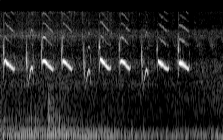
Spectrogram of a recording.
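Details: Cinereous tit singing to coax lazy young birds into song, a quick even series of about nine clear, downward-slurred whistled notes in under three seconds, with faint low background hum.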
